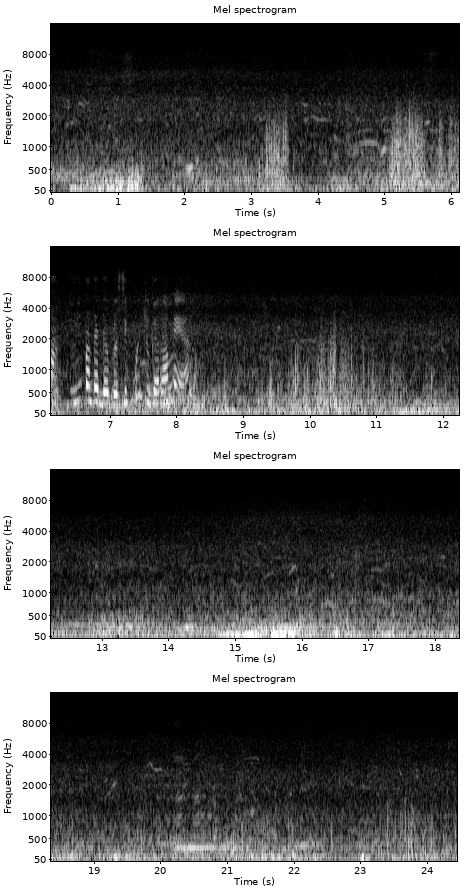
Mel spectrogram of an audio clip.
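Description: Waves wash onto the shore nearby.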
